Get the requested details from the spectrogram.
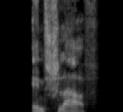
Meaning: singular imperative of entschlafen
- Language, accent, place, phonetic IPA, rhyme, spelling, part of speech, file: German, Germany, Berlin, [ɛntˈʃlaːf], -aːf, entschlaf, verb, De-entschlaf.ogg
